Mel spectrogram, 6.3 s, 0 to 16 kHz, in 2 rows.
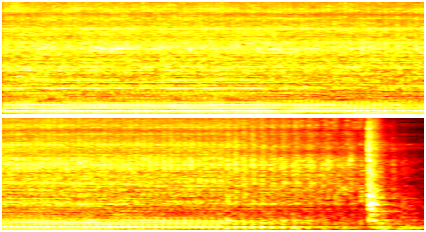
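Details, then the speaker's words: Vintage Cooper Klipper reel mower with an old points-ignition flathead Briggs, started on choke after WD-40 was sprayed around the carburetor throat. It fires at a quick, steady rate and then shuts off cleanly, with no misfires; running smoothly. "not bad what can i say you cannot beat these old flathead briggs as i don't care what you say"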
